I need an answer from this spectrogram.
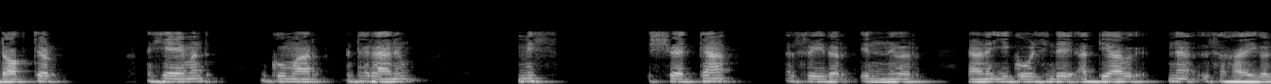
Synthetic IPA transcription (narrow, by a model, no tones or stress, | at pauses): ɖoːktɐr | ɦeːmɐnd̪ | kumaːrɖʱɐɾaːnu | mis | ɕʋet̪ːaː | sriːd̪ɐrenːiʋɐr | aːɳɨiːko̞ːlisinde̞ʔɐd̪ʱjaːbɐnɐsɐɦaːjiɣɐɭ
